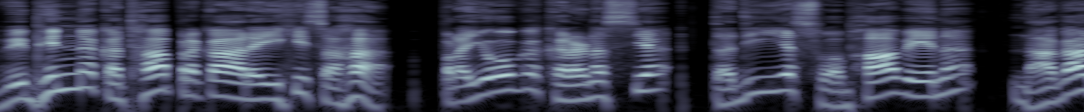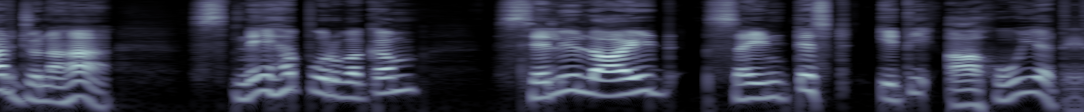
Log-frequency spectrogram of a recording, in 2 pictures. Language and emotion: Sanskrit, neutral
